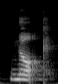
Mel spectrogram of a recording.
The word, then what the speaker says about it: knock: I don't say can and can knock and knife. I say knock knife.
